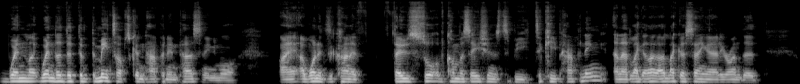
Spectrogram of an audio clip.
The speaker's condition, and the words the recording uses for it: Stuttering. Like, in some ways, I do think that, like, starting a podcast, especially when you've got a speech impediment, is maybe not the best idea I've ever had.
